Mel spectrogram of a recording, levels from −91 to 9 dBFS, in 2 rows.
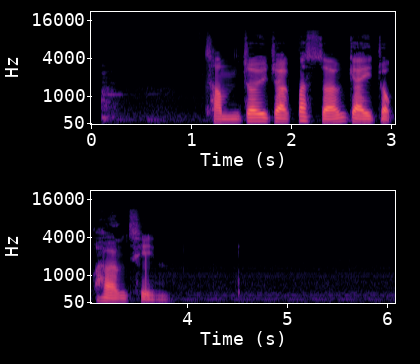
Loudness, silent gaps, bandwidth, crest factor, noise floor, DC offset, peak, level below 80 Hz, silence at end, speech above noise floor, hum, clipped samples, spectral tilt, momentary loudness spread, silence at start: -30 LUFS; none; 10.5 kHz; 22 dB; -76 dBFS; under 0.1%; -10 dBFS; -76 dBFS; 2.3 s; 46 dB; none; under 0.1%; -6.5 dB/octave; 11 LU; 1.2 s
